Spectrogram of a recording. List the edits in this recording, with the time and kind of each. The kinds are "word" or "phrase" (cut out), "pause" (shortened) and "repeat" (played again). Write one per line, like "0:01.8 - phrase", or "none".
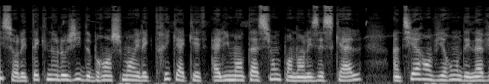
none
